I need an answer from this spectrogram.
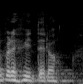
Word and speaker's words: Presbítero: Bueno, primer detalle es de Presbítero. Y está bueno porque es un apellido complicado, Sí. con acento en la I, entonces bueno, me marcó desde chiquita por razones obvias.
